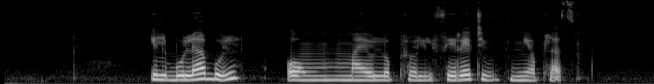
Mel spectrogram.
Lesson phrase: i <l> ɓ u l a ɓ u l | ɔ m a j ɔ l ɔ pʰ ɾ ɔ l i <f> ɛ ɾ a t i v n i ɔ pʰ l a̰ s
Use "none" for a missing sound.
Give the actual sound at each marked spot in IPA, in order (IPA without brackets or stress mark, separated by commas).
l, f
